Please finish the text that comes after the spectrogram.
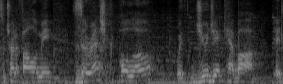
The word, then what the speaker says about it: zereshk: Zeresh is how you pronounce it.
